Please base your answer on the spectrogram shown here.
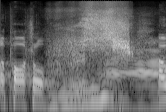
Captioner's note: wwrrssscsshhh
